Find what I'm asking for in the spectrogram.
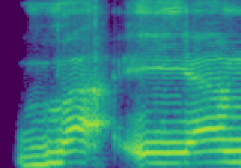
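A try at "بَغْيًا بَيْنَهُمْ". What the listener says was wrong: Bukan bayam. Bakwan nanti jadinya. Ini G. Bag. Kalau kan bahasa Inggrisnya tas bag. Bagyam bainahum.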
